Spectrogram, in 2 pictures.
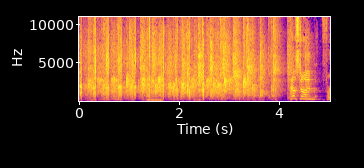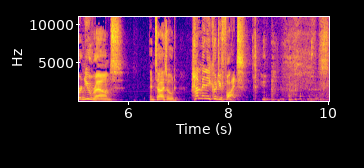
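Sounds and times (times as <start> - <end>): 
faint cheer: 0.0 - 3.1
audience applause: 0.0 - 4.2
speech: 4.3 - 9.4
laughter: 8.5 - 10.0.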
